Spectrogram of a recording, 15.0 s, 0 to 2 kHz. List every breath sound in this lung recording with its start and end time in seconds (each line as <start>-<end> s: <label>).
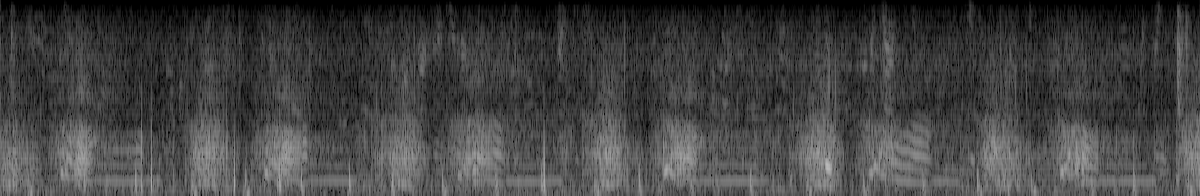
0.00-0.57 s: inhalation
0.57-1.14 s: exhalation
0.57-2.01 s: wheeze
2.28-2.98 s: inhalation
3.07-3.87 s: exhalation
3.07-4.59 s: wheeze
4.59-5.47 s: inhalation
5.54-6.38 s: exhalation
5.54-7.14 s: wheeze
7.13-8.01 s: inhalation
8.04-8.84 s: exhalation
8.25-9.75 s: wheeze
9.83-10.66 s: inhalation
10.78-11.61 s: exhalation
10.78-12.22 s: wheeze
12.26-13.09 s: inhalation
13.11-13.95 s: exhalation
13.26-14.63 s: wheeze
